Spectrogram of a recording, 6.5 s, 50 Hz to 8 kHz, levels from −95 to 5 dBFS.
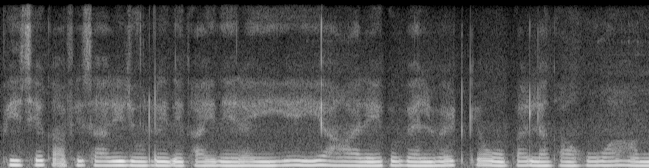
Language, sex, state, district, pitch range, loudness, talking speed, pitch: Hindi, female, Himachal Pradesh, Shimla, 185-195 Hz, -14 LUFS, 165 wpm, 190 Hz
